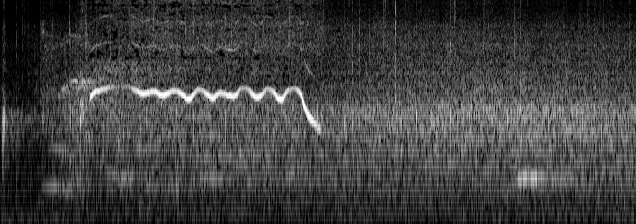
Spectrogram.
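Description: Audience applauding, with one person's long warbling whistle from about a second in that slides down in pitch near three seconds.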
